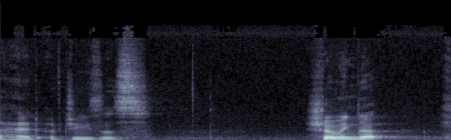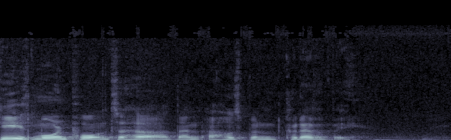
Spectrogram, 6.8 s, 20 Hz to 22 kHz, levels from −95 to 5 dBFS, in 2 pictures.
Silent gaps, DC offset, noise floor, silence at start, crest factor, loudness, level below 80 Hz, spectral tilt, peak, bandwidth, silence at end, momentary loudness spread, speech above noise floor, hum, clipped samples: none; under 0.1%; -64 dBFS; 0 s; 22 dB; -26 LUFS; -58 dBFS; -6 dB/octave; -6 dBFS; 16.5 kHz; 0.8 s; 19 LU; 38 dB; none; under 0.1%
